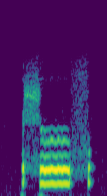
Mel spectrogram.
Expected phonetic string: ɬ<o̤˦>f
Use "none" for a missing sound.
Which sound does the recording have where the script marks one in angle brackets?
o̤˦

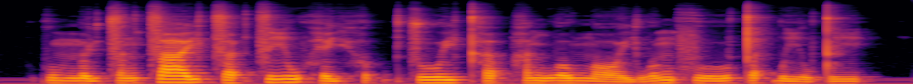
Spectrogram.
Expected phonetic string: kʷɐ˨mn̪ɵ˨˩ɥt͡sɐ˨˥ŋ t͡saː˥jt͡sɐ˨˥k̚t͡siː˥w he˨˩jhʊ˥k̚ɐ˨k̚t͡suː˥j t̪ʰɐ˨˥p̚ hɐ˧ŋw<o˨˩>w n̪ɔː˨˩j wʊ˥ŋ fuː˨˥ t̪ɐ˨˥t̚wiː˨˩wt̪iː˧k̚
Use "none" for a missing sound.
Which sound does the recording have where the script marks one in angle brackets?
o˧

